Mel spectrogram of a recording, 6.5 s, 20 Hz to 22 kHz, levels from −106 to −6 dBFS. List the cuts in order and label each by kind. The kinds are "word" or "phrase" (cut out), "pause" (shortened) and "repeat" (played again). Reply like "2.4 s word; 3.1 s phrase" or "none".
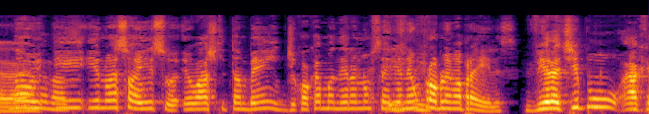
2.2 s word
